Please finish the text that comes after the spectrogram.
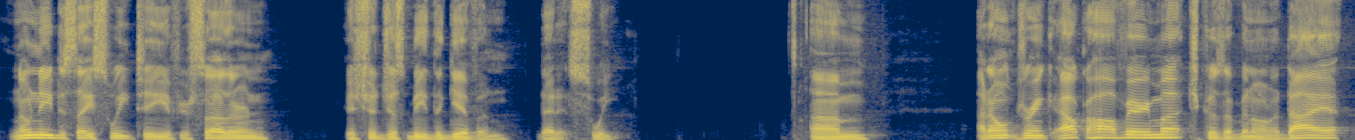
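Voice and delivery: ordinary delivery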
